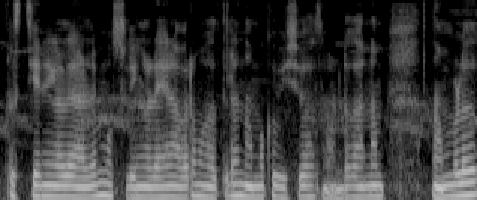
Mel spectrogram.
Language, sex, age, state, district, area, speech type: Malayalam, female, 45-60, Kerala, Pathanamthitta, rural, spontaneous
